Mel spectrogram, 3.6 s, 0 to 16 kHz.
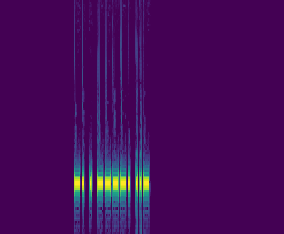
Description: Morse code, heard as a keyed tone, about 51 wpm, 700 Hz. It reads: NE9U
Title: K1USN SST QSO Practice - 50wpm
